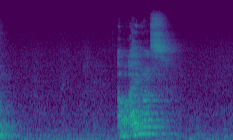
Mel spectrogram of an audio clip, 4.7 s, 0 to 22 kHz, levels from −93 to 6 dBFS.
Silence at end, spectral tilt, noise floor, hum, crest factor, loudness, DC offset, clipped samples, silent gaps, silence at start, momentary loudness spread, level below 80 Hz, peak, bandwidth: 0 s; -4.5 dB/octave; -59 dBFS; none; 20 dB; -38 LUFS; under 0.1%; under 0.1%; none; 0 s; 26 LU; -62 dBFS; -22 dBFS; 16.5 kHz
